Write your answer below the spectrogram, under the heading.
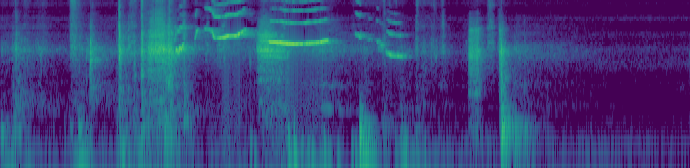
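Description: An interior door is opened: the latch handle rattles, then the hinges squeak in a few bending, wavering whines as the door swings open. There are a couple of dull thumps, footsteps on carpet, around three and a half and five seconds in.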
